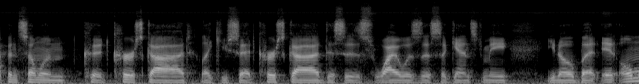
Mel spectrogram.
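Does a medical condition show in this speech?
No.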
